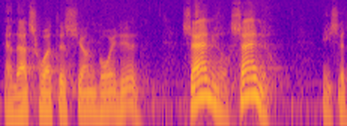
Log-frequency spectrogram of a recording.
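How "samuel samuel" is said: calling voice of God. Acted. God calling the boy again.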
